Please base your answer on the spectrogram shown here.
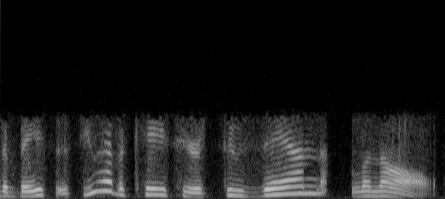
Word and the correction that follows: Lyall: I may not be pronouncing her last name correctly. It's L Y. – Oh, Lyle, Suzanne Lyle, yeah. – Ann Lyle, okay. Spelled L Y A L L.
